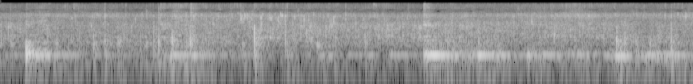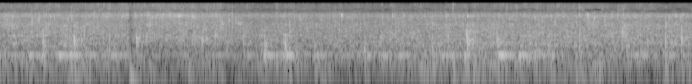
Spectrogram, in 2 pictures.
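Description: Baby green beans frying in hot oil, a steady sizzle full of small crackles, while a spatula stirs and turns them in the pan.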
